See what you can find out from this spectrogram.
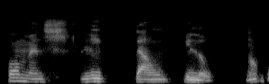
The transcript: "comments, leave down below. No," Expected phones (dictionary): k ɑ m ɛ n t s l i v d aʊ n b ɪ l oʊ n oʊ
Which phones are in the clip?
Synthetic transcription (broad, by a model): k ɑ m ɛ n t s l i p d aʊ n b ɪ l oʊ n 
